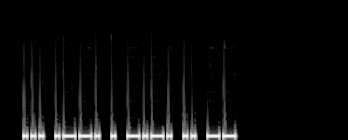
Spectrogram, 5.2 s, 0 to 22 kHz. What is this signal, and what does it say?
Morse code, heard as a keyed tone, about 20 wpm, 690 Hz. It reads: SPECIM
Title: Build A Word - 3 Letters At A Time - 8-Letter Words - 20wpm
